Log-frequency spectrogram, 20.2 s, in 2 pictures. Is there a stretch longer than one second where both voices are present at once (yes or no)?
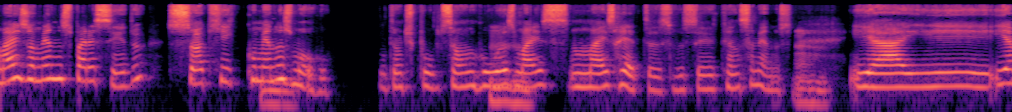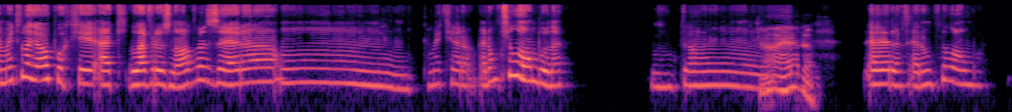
no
